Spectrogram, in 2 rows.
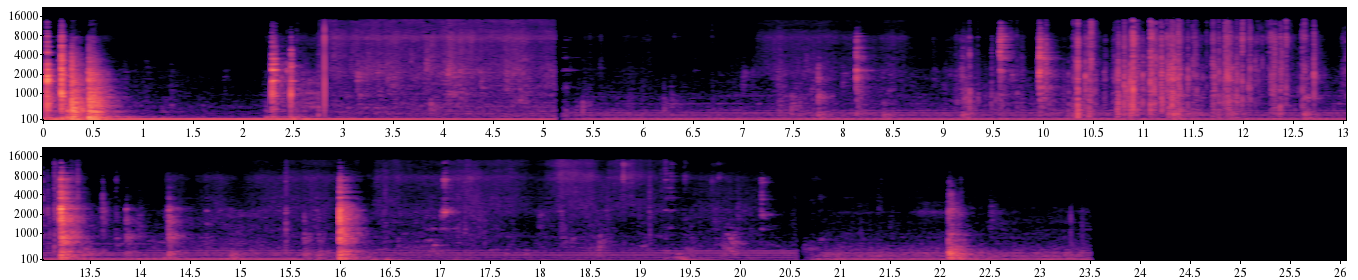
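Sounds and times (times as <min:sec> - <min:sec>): rustling: 0:08.4 - 0:13.7.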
